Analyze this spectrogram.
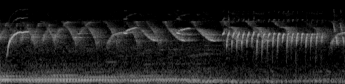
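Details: A canary singing live as training song: a run of swooping rising whistles, then a fast even trill from about two seconds on, over a low droning hum.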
